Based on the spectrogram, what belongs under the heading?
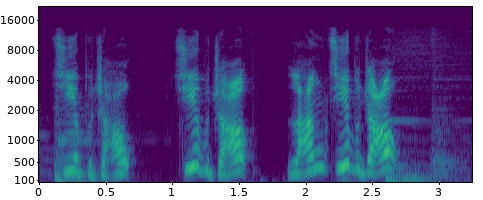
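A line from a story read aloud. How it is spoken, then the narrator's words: Inner shout. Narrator (Chinese): 野猪竟然在自己的心里喊了起来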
